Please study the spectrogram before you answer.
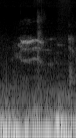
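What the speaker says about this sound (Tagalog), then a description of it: "kinukulong namin yung pusa na yan" A house cat gives one close, loud meow, a drawn-out wavering cry with a brief second call near the end over a low background hum.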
